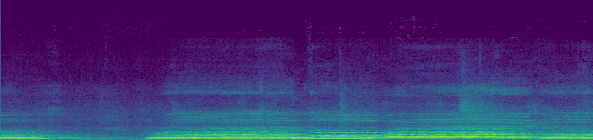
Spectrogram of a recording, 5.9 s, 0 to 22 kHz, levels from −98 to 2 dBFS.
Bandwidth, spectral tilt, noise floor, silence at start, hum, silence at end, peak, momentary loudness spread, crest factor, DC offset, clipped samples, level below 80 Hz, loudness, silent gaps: 8.8 kHz; -6 dB/octave; -44 dBFS; 0 s; none; 0 s; -6 dBFS; 9 LU; 12 dB; under 0.1%; under 0.1%; -58 dBFS; -19 LUFS; none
